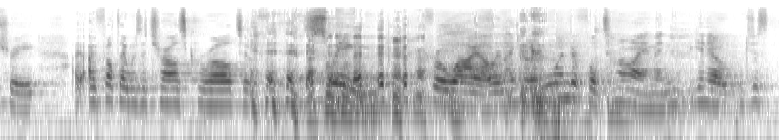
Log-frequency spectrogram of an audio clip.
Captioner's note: laughter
